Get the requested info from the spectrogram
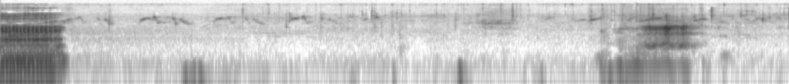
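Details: A black sheep bleats twice: a sharp cry at the very start, then after a quiet pause a second wavering bleat, with faint rustling between.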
